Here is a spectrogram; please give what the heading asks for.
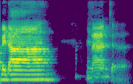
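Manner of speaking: usual speaking voice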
